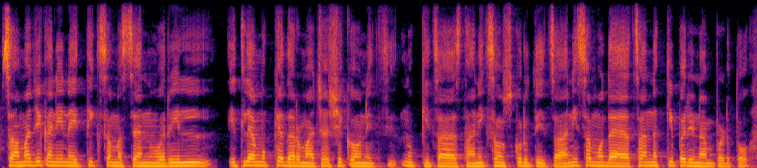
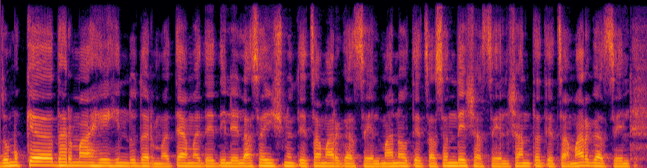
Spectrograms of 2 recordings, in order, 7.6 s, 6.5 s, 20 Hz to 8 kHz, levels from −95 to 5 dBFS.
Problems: none marked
